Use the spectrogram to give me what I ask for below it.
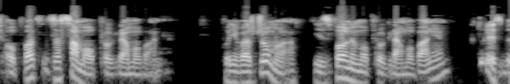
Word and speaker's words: Joomla: W języku polskim wymawiamy je Joomla.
